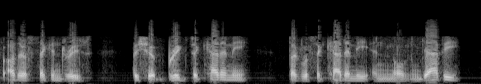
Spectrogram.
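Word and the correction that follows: Milngavie: Mulgai, actually, they pronounce it, Kirkintilloch High and Bishop Briggs Schools, St. Ninian's High and Turnbull High will also get the scheme.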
